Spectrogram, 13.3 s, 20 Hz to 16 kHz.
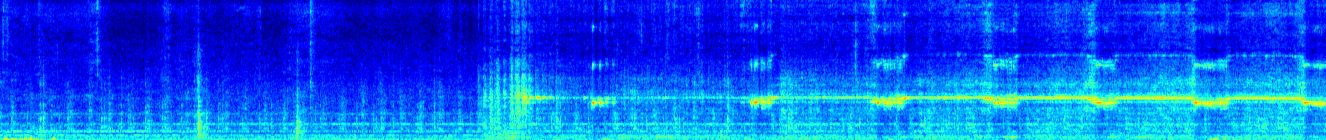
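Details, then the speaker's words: Three-speed lathe facing aluminium gear knob for Kawasaki GT550 bobber with cheap carbide tip and cutting paste; thin high squeal pulsing as cut nears centre; tool chatter there, slower speed suspected to help. "I always find it bites a little bit as you get to the center. Don't know if there's much you can do about that. Just the nature of cutting aluminium."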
